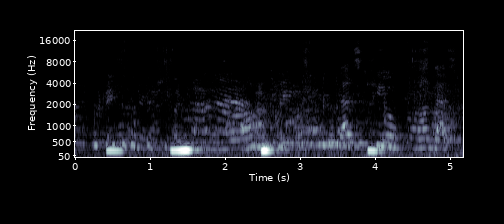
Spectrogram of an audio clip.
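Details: Father and mother siamangs singing together at the Los Angeles Zoo: deep booming notes at about one-second intervals with higher wavering calls above, over steady chatter of a crowd of visitors.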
